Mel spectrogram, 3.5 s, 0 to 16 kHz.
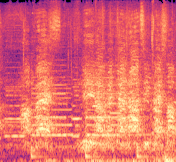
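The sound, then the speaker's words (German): Several hundred demonstrators on a memorial march through Mössingen on a wet, cold January day, called by an alliance of left-wing organizations and trade unions, chant together in loud, rhythmic bursts, voices rising and falling in repeated waves over a steady murmur of many people. “Im Gedenken daran laufen heute, 90 Jahre später, im nasskalten Januar, wieder mehrere hundert Menschen durch Mössingen.”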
